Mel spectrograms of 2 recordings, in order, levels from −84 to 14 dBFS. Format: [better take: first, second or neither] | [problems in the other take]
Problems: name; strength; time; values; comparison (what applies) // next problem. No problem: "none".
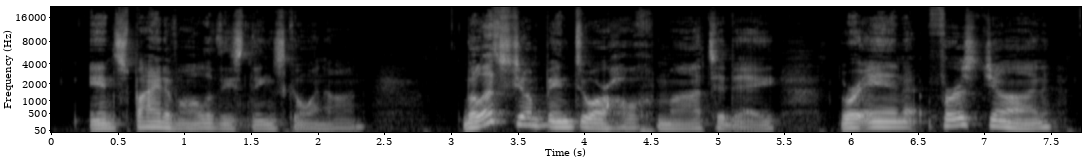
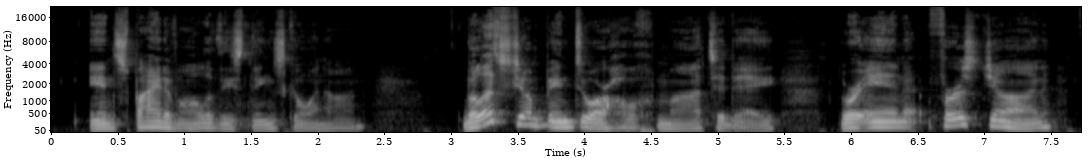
neither | none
